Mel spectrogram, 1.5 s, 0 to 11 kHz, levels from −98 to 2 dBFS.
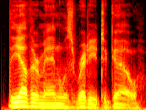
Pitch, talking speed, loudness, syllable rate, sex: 100 Hz, 285 wpm, -17 LUFS, 7.1 syllables/s, male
